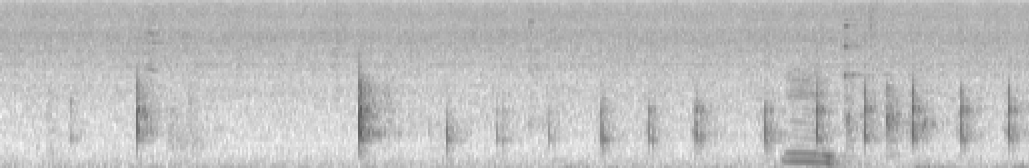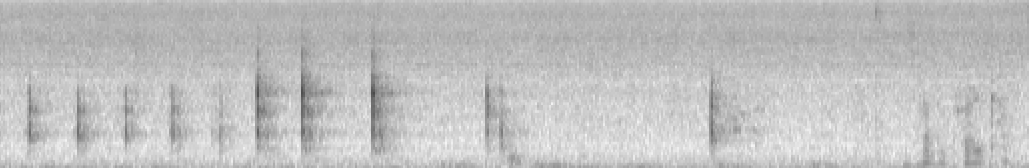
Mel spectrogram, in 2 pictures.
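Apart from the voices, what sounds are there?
chopping food while cooking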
